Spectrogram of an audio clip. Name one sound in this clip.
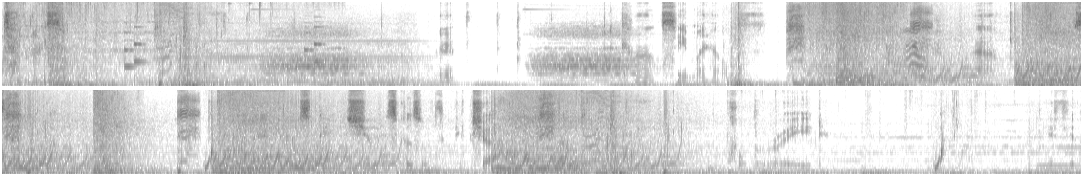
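Game sound effects of squelching shots and bursts play in quick succession.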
